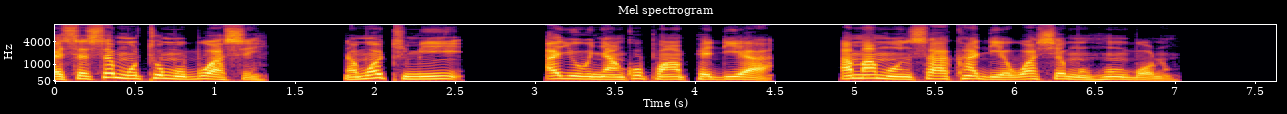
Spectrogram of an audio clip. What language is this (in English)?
Akan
